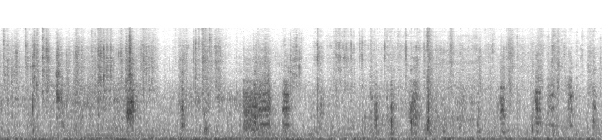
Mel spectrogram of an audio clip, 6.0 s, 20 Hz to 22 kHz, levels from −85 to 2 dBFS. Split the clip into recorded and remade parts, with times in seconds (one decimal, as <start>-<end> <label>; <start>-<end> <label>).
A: 0.0-3.1 recorded; 3.1-4.8 remade; 4.8-5.4 recorded; 5.4-6.0 remade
